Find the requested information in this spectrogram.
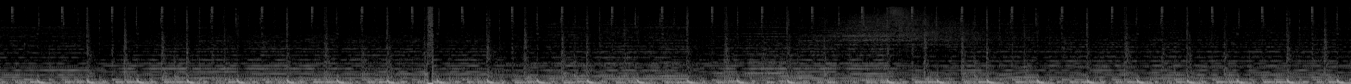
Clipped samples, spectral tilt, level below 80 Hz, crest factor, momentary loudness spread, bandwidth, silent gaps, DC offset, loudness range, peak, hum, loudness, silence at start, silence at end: under 0.1%; -6 dB/octave; -42 dBFS; 14 dB; 2 LU; 16 kHz; none; under 0.1%; 0 LU; -20 dBFS; none; -38 LUFS; 0 s; 0 s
